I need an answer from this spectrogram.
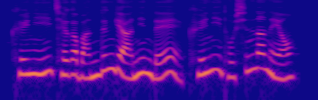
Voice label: excitement; monologue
